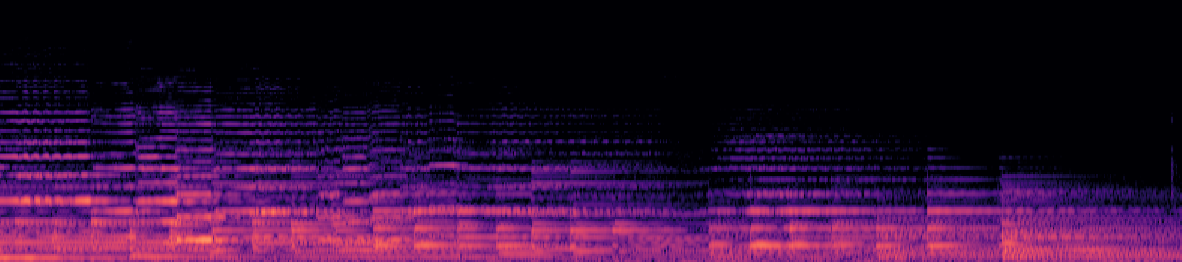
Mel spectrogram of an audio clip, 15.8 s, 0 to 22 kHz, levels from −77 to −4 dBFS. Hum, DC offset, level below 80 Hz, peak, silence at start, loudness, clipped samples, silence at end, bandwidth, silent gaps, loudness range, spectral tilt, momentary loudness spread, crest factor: none; under 0.1%; -44 dBFS; -14 dBFS; 0 s; -32 LUFS; under 0.1%; 0 s; 13 kHz; none; 7 LU; -7.5 dB/octave; 11 LU; 16 dB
